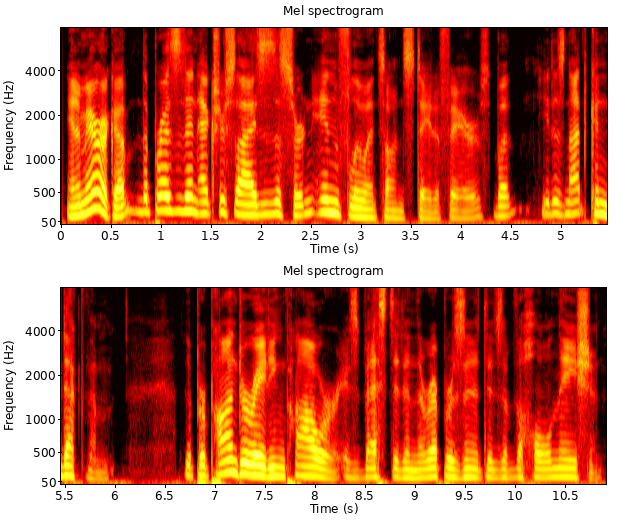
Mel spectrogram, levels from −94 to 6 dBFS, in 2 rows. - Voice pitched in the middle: Yes, medium, 145 Hz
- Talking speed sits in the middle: Yes, average, 160 wpm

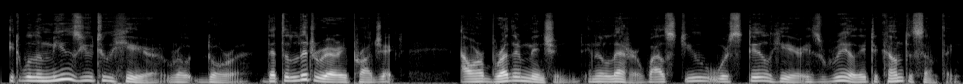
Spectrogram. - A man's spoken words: Yes, male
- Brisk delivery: No, average, 180 wpm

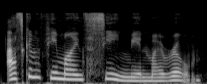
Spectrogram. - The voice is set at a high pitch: Yes, high, 220 Hz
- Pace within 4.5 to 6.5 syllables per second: Yes, 5.2 syllables/s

